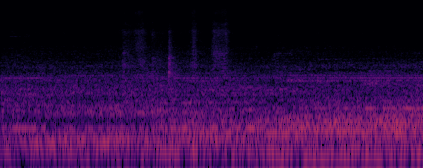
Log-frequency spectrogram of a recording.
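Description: An elevator hums and rumbles steadily as it moves.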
